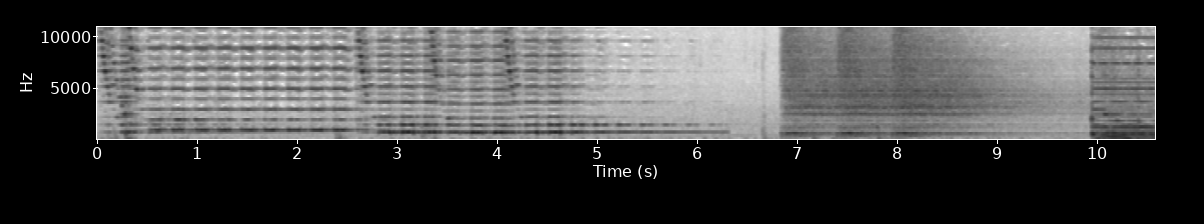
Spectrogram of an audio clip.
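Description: Software synthesizer played from a MIDI keyboard: a sustained pitched synth tone with fast rhythmic pulsing, moving to a new note about two and a half seconds in and fading out. After a short dip, a brighter, hissier synth sound comes in with a few repeated hits and fades away.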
